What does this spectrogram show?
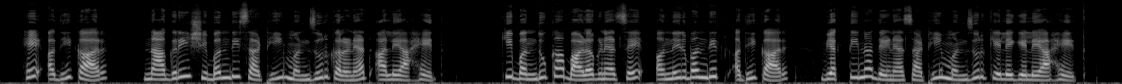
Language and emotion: Marathi, neutral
